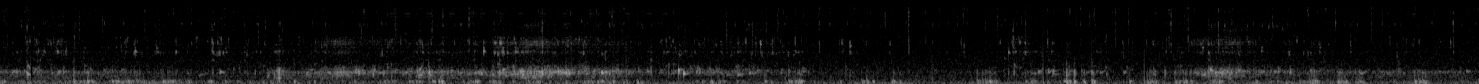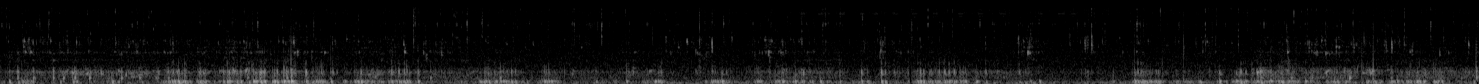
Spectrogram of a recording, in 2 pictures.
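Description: Water noise picked up by a camera held underwater: muffled sloshing and gurgling that swells and fades every few seconds, over a low rumble, with scattered faint clicks.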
